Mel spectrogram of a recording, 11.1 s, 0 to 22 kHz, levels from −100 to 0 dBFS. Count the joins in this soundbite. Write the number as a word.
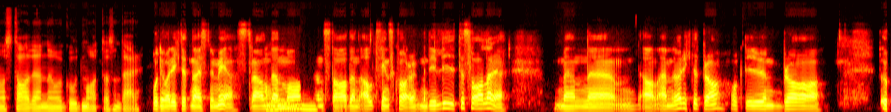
zero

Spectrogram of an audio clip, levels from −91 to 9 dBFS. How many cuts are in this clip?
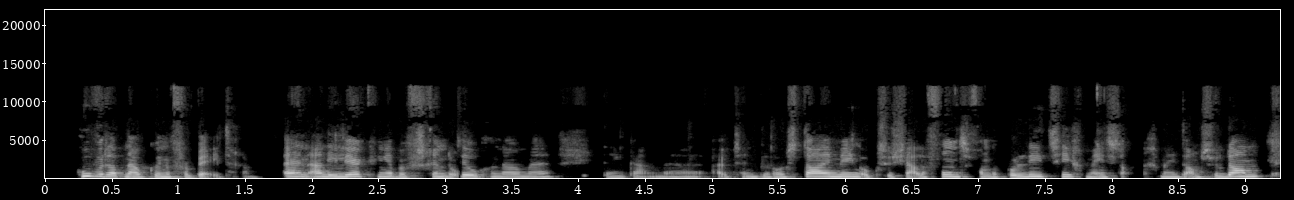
three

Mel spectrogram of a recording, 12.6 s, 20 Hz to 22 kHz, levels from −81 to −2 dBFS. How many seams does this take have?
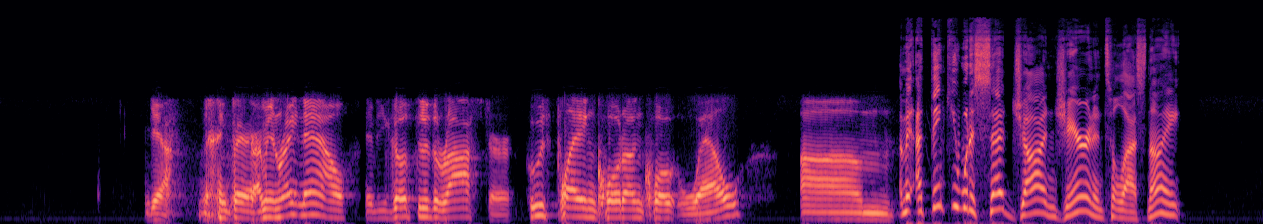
three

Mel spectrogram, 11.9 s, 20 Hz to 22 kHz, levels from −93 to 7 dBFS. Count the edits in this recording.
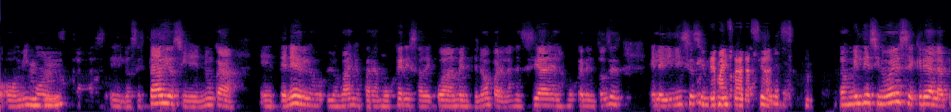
zero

